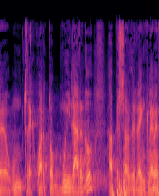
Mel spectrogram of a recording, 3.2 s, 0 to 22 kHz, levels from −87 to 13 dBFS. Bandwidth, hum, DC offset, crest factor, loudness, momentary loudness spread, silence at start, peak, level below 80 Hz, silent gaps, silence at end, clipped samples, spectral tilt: 14.5 kHz; none; under 0.1%; 12 dB; -15 LUFS; 5 LU; 0 s; -2 dBFS; -26 dBFS; none; 0 s; under 0.1%; -5.5 dB/octave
